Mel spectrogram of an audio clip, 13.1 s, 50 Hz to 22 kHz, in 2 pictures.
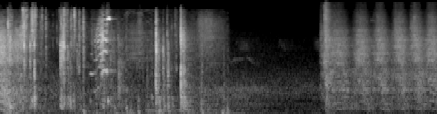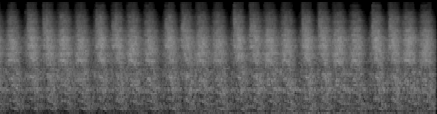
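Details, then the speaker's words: Land Rover Defender 300 TDI diesel, lower-mileage replacement engine with new timing gear and Dayco belt, first start attempt, glow plugs working: starter turns slowly and evenly, about four compressions a second, good compression, never fires; fuel not yet pumped up. "Right, we need to get some diesel up. Uh that needs pumping. Now, I'll pump some more diesel up and I'll give it another go. Sounds a bit slow on the starter, but it sounds like it's got good compression."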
